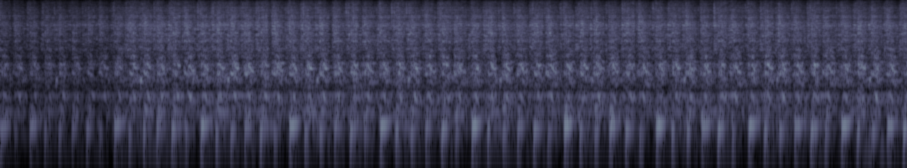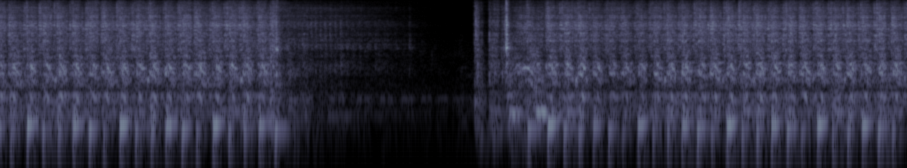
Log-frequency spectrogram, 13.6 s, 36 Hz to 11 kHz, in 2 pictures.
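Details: 1968 Ford Falcon with a single-barrel Holley carburetor, being revived after 40 years, with fuel needing to be drawn from the tank through the pump. Steady, even cranking with a pause; it never catches.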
